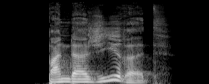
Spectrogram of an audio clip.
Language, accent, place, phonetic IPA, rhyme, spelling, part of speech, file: German, Germany, Berlin, [bandaˈʒiːʁət], -iːʁət, bandagieret, verb, De-bandagieret.ogg
- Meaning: second-person plural subjunctive I of bandagieren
